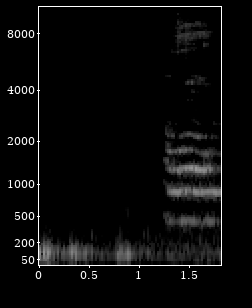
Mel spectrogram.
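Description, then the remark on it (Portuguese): A single clear cat meow rises out of a quiet low rumble near the end and holds for well over half a second, bright and drawn out. “Vou pegar o gato rapidão.”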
